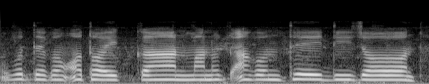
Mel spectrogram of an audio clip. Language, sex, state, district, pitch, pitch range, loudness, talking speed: Chakma, female, Tripura, West Tripura, 215 Hz, 210-220 Hz, -13 LUFS, 110 wpm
